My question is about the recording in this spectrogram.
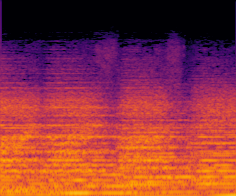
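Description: A choir singing with orchestral accompaniment, in long held notes.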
